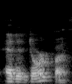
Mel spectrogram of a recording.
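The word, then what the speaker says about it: Etidorhpa: You brought up the Etta Dorpa thing, which hopefully I'm pronouncing that correctly too. – No, you totally pronounce it correctly.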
